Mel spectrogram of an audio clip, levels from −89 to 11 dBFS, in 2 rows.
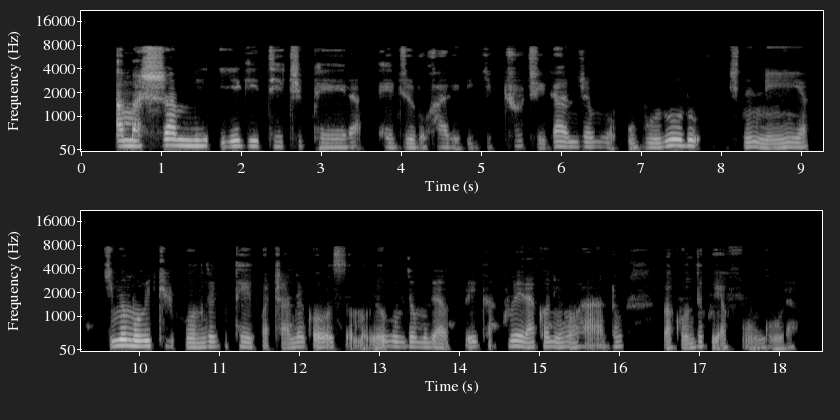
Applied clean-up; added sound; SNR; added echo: none; none; none; none.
